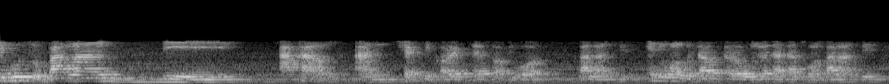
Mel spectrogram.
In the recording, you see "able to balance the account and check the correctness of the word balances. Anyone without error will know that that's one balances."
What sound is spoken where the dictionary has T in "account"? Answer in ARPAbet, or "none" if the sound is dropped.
T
